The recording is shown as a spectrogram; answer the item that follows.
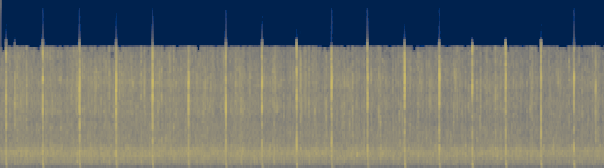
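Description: A congregation applauding. Over it, one person's louder claps close to the microphone keep an even beat of about three a second.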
